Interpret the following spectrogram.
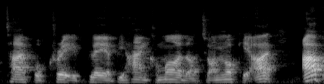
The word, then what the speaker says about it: Kamada: kamada or Kam how do you say it kamada all right so if use kamada and saw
